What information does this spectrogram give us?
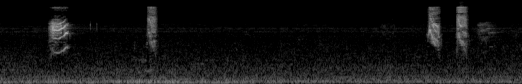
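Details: Female yellow-bellied seedeater calling to excite a male into song: four short, high, sharp chirps spaced irregularly, each a brief burst with a lower downward-curving tail, over faint steady background hiss.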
